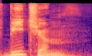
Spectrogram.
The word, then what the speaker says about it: Beauchamp: hotel that was Beauchamp, and he said Beauchamp, and they said, oh, that's Beecham, which I guess that's how they pronounce it there, even though originally the French pronunciation.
